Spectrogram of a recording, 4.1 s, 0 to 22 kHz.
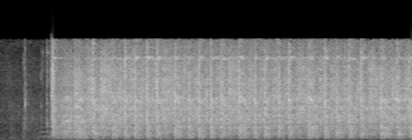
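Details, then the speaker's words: GM 3100 V6 cranking with injectors unplugged and ignition active for a relative compression test using starter current: quick steady cranking chug with one weak stroke each cycle, battery getting weak; cylinder number two has no compression. "so you can see that cylinder number two has no compression"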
